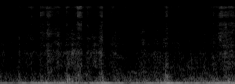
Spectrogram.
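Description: Faint rustling and brushing of cotton fabric as it is folded and handled by hand, with small scratchy touches.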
